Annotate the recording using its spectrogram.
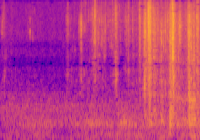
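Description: A quick run of sharp knocks against the wooden hull of a dugout canoe about one and a half seconds in, as a hand-line catch is hauled aboard and comes off the hook.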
